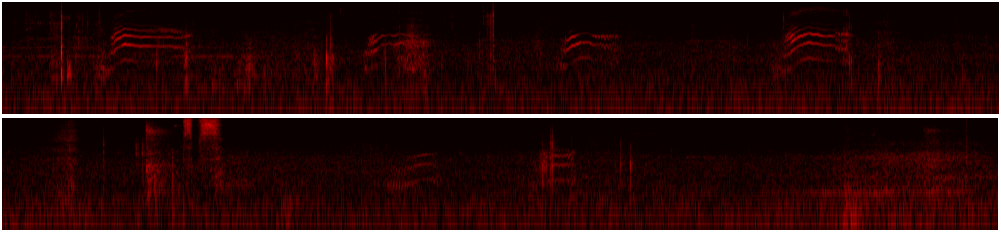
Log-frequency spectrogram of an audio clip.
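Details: Cat approaching someone for a favour meows repeatedly, about six short arched calls spaced a second or two apart, some higher and thinner, with rustling and clicks between them.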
